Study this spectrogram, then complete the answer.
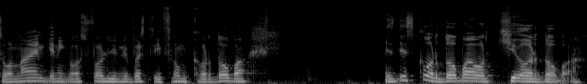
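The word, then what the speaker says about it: Córdoba: In Spanish, the accent just means you give more emphasis to that syllable.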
